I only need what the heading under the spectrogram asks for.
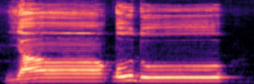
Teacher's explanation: واو مدہ کو ہم ایک الف یعنی 2 حرکات کے برابر کھینچ کر پڑھیں گے۔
